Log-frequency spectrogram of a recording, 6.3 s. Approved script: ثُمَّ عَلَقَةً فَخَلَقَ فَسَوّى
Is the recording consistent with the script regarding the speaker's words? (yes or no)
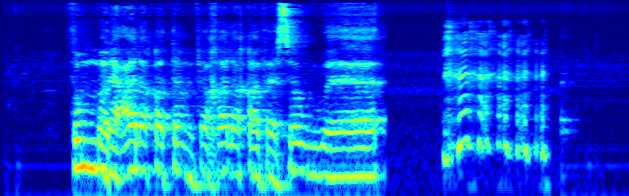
yes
